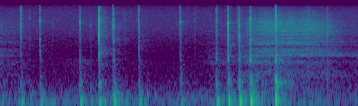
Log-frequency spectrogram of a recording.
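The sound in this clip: Typing on a laptop keyboard: a run of many crisp, quiet key clicks in an irregular rhythm with short pauses between them and a quick flurry toward the end.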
